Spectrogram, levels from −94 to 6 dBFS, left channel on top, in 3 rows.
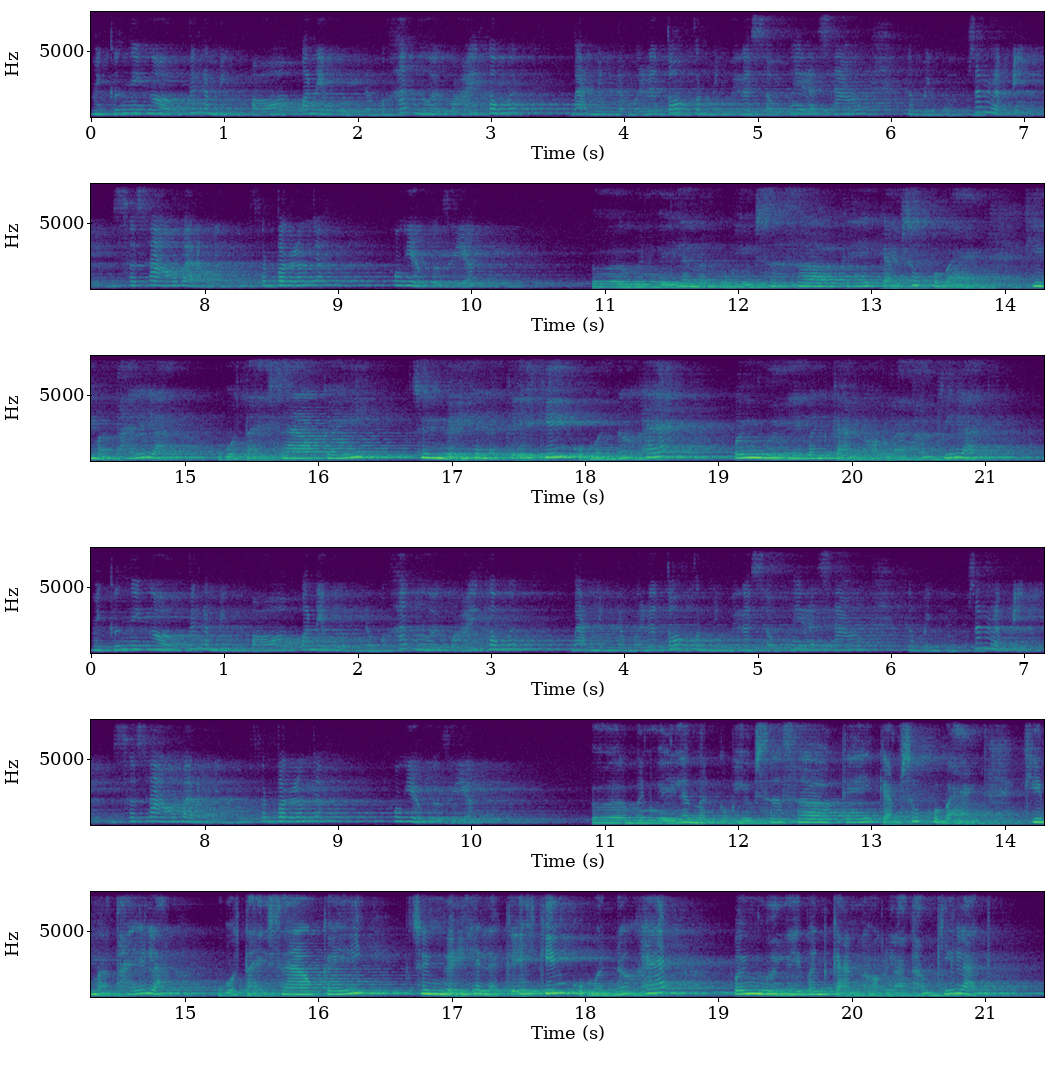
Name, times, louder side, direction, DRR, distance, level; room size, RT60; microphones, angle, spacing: voice 1, 0.0-3.2 3.6-7.0 7.3-9.0 9.4-10.1 15.5-15.9, equal, 5° left, -1 dB, 3.1 m, -43 dB
voice 2, 10.9-14.9 15.2-16.4 16.7-18.7 19.1-21.0, right 2 dB, 75° right, 3 dB, 2.1 m, -28 dB
26.5 x 23.5 x 8.2 m, 2.5 s
head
